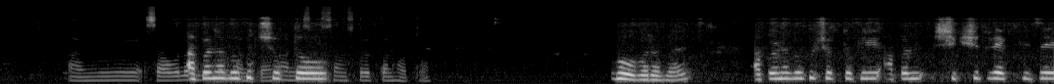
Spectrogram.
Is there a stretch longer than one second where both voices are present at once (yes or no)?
yes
